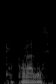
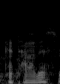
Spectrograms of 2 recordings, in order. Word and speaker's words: Kittitas: K-I-T-T-I-T-A-S. On the continent of the Americas. – Sounds like Kittatas, right? – Kittatas, yeah. – Kittatas? – Kittatas.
